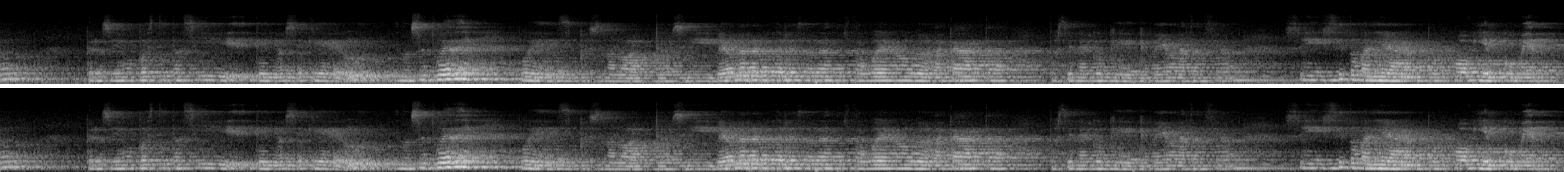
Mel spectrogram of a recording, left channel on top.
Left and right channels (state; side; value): noise; left; rumble, 22 dB below the sound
